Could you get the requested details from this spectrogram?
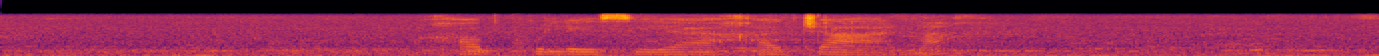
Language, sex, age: Tswana, female, 20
